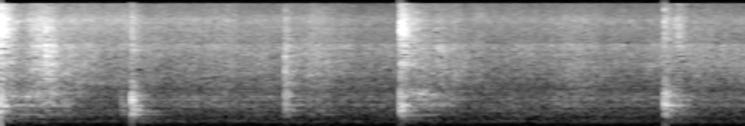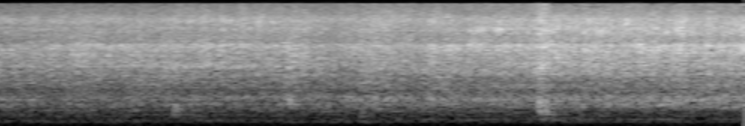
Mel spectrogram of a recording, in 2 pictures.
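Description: Potatoes and cauliflower frying in masala in a metal karahi with a steady sizzle, while a metal slotted spoon stirs them, clinking sharply against the pot several times in the first half.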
